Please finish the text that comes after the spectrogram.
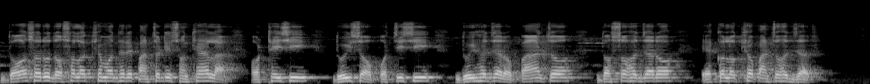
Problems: background sounds at intervals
